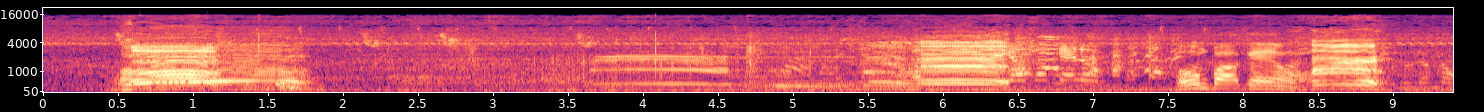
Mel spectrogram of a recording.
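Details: Cattle on a road mooing to call their herd: a loud rising-falling moo, then softer, longer lowing, followed by further moos close together near the end, over a low hissy background.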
